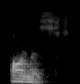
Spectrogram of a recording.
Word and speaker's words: honest: H is silent, mute.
